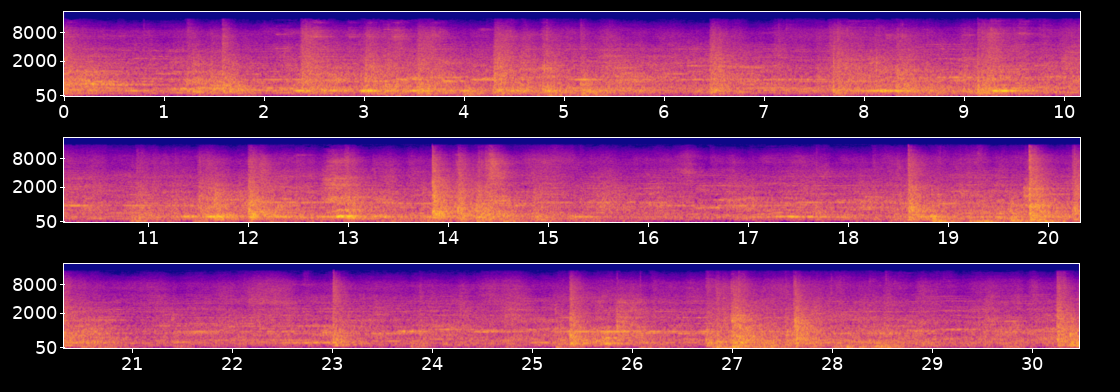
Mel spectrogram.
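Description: Boxing sparring: irregular sharp thuds and slaps of gloved punches landing, over a background murmur of voices.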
